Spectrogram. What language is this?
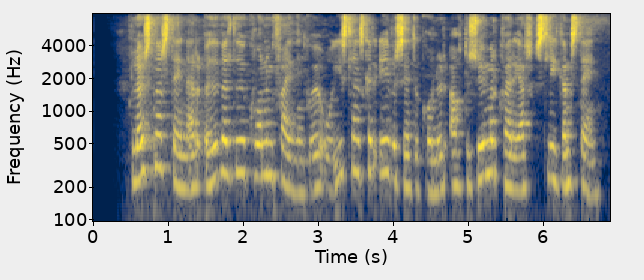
Icelandic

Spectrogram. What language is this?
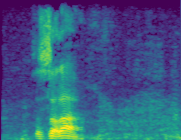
Kabyle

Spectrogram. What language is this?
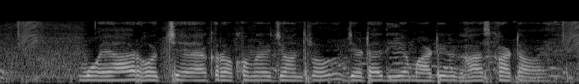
Bangla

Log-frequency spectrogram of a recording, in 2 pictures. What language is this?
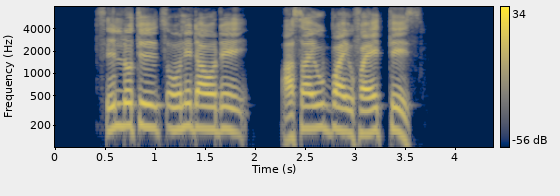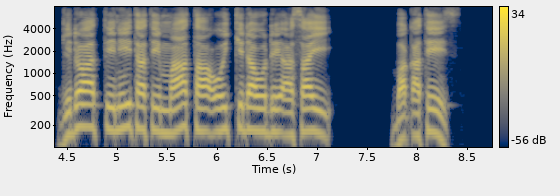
Gamo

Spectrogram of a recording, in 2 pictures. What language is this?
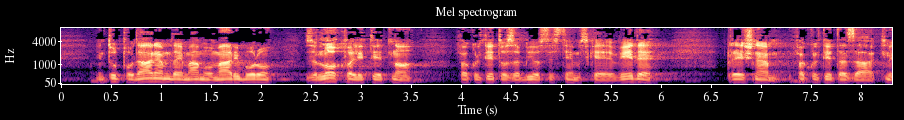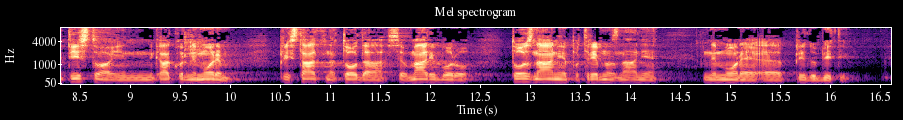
Slovenian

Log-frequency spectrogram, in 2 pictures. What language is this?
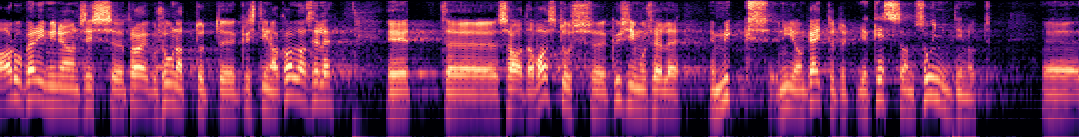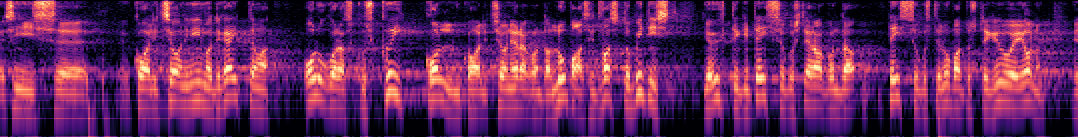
Estonian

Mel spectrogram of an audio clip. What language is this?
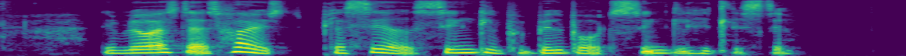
Danish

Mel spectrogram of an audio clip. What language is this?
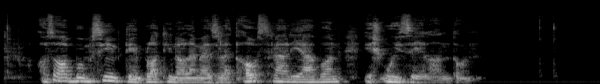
Hungarian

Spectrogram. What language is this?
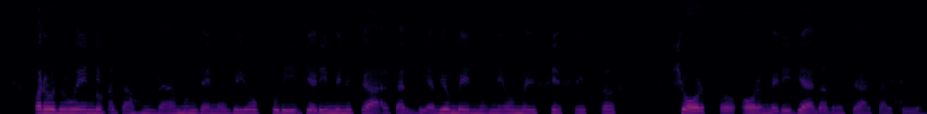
Punjabi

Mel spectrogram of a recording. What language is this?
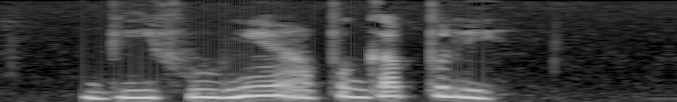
Mundang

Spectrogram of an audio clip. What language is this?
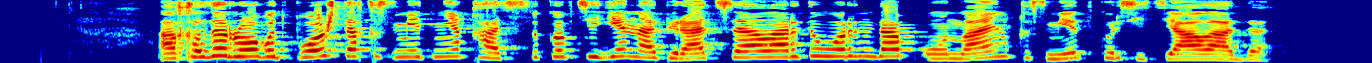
Kazakh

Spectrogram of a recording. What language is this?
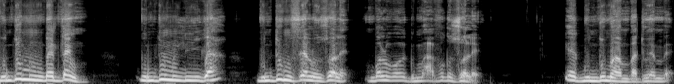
Balanta-Ganja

